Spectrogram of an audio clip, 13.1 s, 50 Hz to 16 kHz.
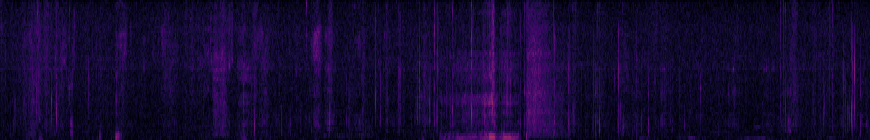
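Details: Litter of five blenheim Cavalier King Charles Spaniel puppies with their mother Paris in an indoor pen, January 2023; one loud, wavering, nasal whimpering cry about a second long amid quiet rustles, scratches and faint soft whines.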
